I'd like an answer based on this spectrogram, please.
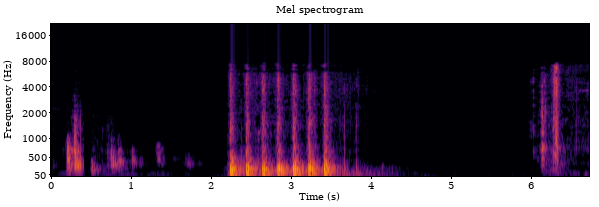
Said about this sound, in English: Hey, you knock on the door.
